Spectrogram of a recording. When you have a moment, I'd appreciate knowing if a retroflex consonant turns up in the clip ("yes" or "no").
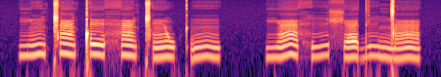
no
